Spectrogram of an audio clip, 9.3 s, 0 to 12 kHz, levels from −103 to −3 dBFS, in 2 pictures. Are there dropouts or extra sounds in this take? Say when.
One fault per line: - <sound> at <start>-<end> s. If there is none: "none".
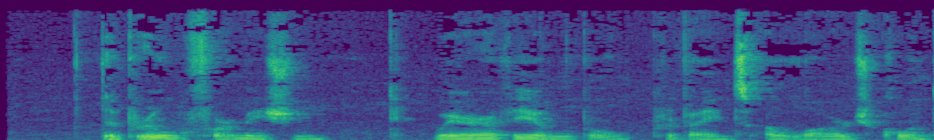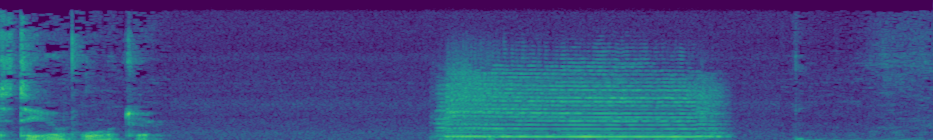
- squeak at 6.8-8.4 s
